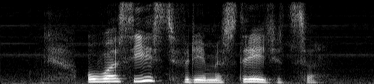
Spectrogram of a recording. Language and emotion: Russian, neutral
